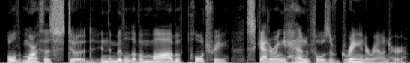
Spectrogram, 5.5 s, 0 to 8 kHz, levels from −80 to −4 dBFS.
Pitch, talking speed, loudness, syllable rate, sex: 130 Hz, 185 wpm, -18 LUFS, 4.8 syllables/s, male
